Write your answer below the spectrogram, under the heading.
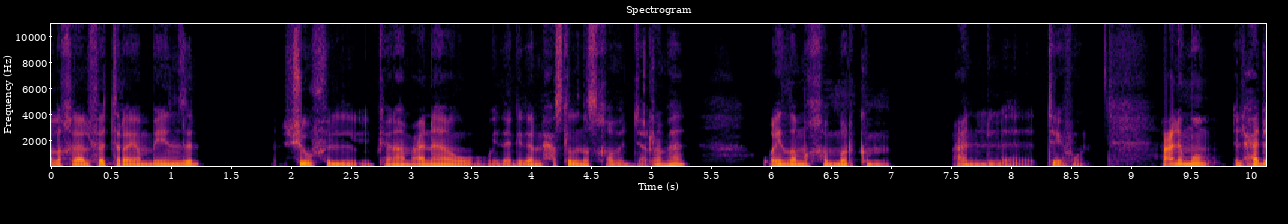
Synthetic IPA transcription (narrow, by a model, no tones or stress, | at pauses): laxɪlaːlfat̪ɾˤɑjoːmbɪjɪnzɪl | ʃuːfɪlkalaːmʕanhawʔɪ̰ðaɡd̪ɑɾˤnħɑsˤːɨlnɨsˤxɑbɪn̚d͡ʒɑrˤːɪbha | wʔɑjðˤɑnmɪxamːɪɾˤkʊm | ʕanɪt̪ːalfo̰ːn | ʕalɪmhʊm | ɪlħad̪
